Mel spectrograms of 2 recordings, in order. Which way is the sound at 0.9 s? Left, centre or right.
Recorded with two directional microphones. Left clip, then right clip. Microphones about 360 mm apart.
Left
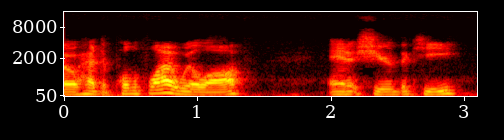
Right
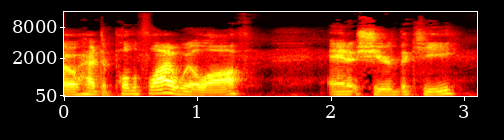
Right.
